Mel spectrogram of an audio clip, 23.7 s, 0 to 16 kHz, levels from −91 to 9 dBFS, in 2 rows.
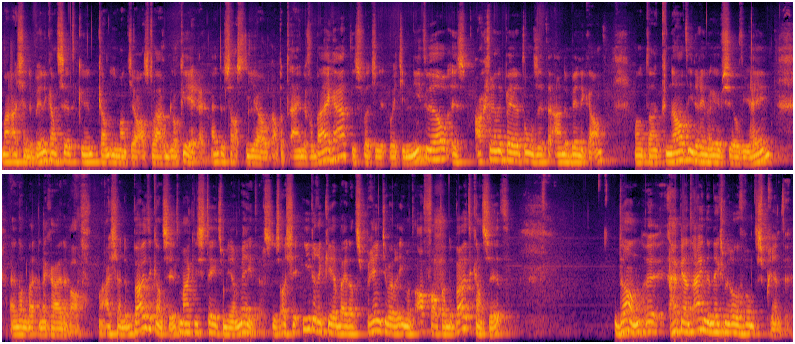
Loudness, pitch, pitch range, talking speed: -12 LUFS, 125 Hz, 110-145 Hz, 240 wpm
